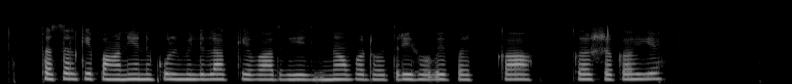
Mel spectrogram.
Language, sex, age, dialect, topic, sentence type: Magahi, female, 18-24, Central/Standard, agriculture, question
